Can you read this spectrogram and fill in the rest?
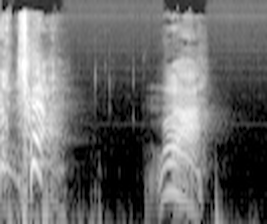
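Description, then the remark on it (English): A sharp sneeze bursts out, followed after a brief pause by a drawn-out, groaning vocal sound. “I got sneezing everywhere.”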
